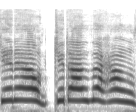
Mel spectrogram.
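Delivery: shrill, very high-pitched screaming. Retelling a movie scene where the mom yells at the intruder: imitating a mother screaming. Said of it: "The mother is, like, screaming".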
